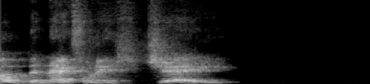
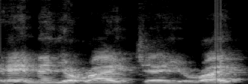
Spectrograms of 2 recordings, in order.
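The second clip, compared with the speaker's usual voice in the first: ordinary talk, nothing marked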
